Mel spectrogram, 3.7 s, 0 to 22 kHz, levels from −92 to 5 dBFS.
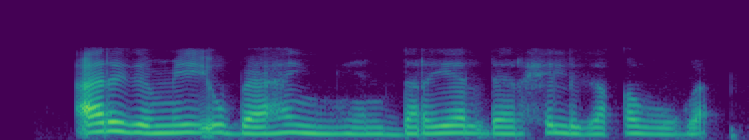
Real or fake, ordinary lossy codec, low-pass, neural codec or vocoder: real; none; 5.4 kHz; none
